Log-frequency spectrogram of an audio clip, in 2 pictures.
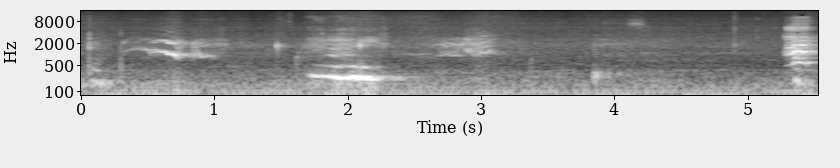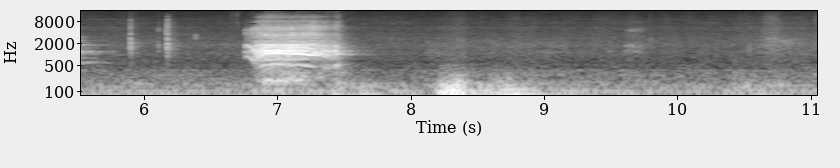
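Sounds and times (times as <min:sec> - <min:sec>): newborn baby crying: 0:00.3 - 0:01.2, 0:02.6 - 0:03.3, 0:05.2 - 0:05.8, 0:06.7 - 0:07.7
soft low thumps: 0:08.2 - 0:09.2.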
